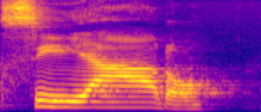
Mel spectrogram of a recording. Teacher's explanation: native speakers will pronounce those T's as a soft D, and it sounds like dol.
